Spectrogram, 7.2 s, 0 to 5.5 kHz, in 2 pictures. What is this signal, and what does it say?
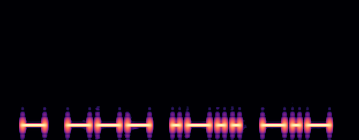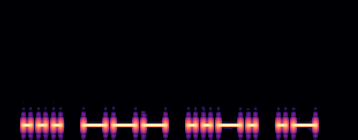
Morse code, heard as a keyed tone, about 16 wpm, 600 Hz. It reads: TOLK SOFA
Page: Korte danske ord 16wpm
